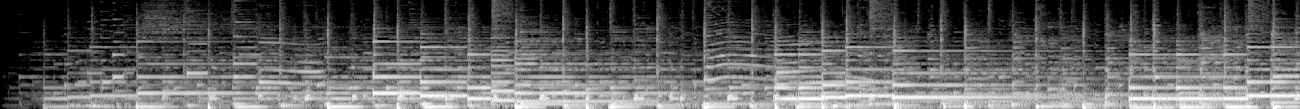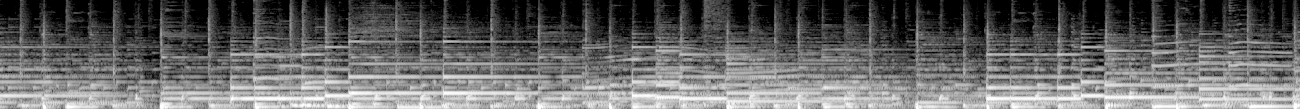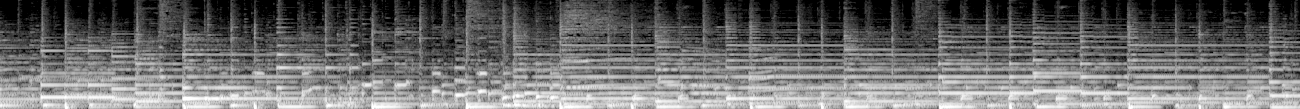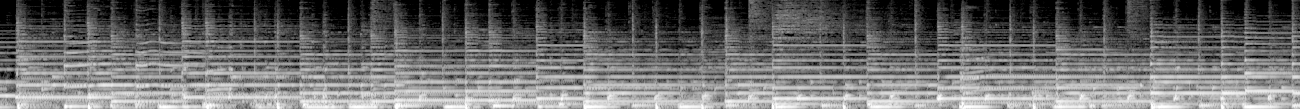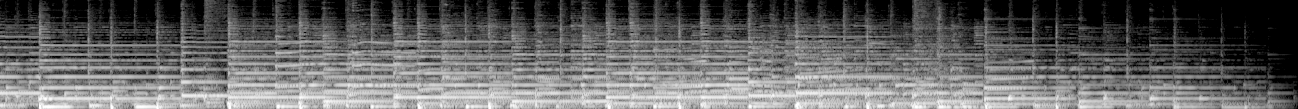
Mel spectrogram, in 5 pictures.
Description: (with Melody)
Singing Calls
